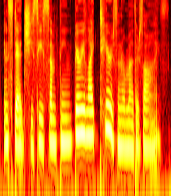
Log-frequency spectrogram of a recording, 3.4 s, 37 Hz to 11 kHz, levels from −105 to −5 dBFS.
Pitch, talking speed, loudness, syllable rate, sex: 180 Hz, 195 wpm, -19 LUFS, 5.3 syllables/s, female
